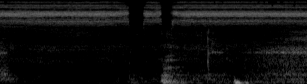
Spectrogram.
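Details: 40+-year-old Peerless gas boiler system with banging, failed B&G 100 circulator: steady high hiss of air escaping from slightly opened convector bleeder, with a few gurgles, purging trapped air until water comes; boiler pressure may need raising.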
